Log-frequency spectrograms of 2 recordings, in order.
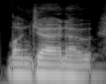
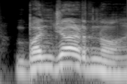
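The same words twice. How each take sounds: First: Softer "buongiorno" with the r dropped, ending in English "oh"; anglicised "buongiorno". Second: Slow, emphatic "buongiorno" with a rolled r; proper Italian "buongiorno". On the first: Retold or imitated. Imitating Shindy's poor attempt, anglicised "buongiorno". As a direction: say "buongiorno" limply with no Italian r. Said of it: "And she'll be like". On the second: Shown as a demonstration. Showing Shindy how to say it properly, emphatic Italian "buongiorno". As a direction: stretch "buongiorno" out with full Italian r. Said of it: "Just say it properly".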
